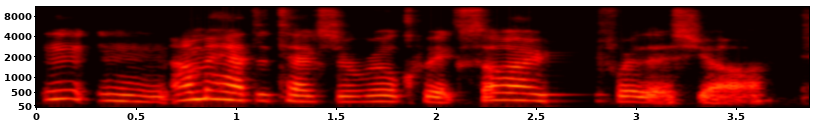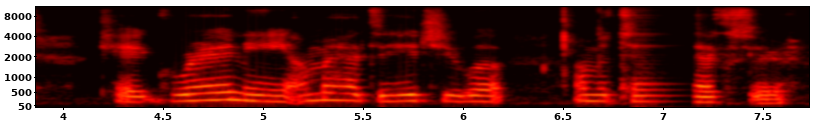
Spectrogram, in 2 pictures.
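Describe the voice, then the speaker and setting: Slow, sassy woman chatting. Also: medium pitch, warm tone. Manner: sassy and playful, slangy, acting out characters' lines. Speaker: book vlogger hosting a readalong discussion. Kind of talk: casual, chatty book recap.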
